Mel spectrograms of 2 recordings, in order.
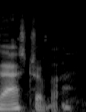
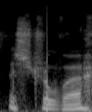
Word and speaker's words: Astrova: Hello, my name is Astrova. Thanks for watching. Okay. And then, by the way, it's Astrova, so he's not pronouncing the name correctly.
